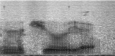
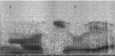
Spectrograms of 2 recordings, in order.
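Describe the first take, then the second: First: The first R sound is left out. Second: The first R sound is clearly pronounced. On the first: This is how the family says the name. "my family never pronounce the first R. We've always said Mercurio" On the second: This is how the family never says the name. "We've never said Mercurio"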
